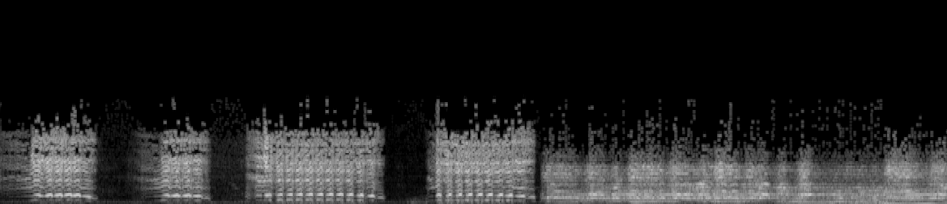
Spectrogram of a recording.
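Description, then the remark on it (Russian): A goat bleats four times in close succession, loud, each call a wavering, nasal cry, followed by a denser, busier stretch of sound with no one talking. “Но все же, прежде всего, коза – домашний скот.”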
